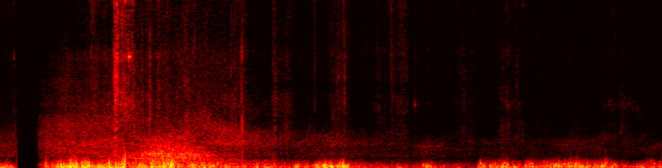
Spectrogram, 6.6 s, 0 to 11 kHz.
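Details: 2006 Chevy Silverado LBZ Duramax diesel with DSP5 tune, on 3.5-inch exhaust before 5-inch straight pipe install; cold start after sitting overnight in the 20s, now upper 50s: catches quickly, settles into deep, lumpy idle, no knocks or misfires; healthy cold start.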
